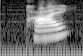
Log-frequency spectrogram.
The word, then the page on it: pai2: pinyin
